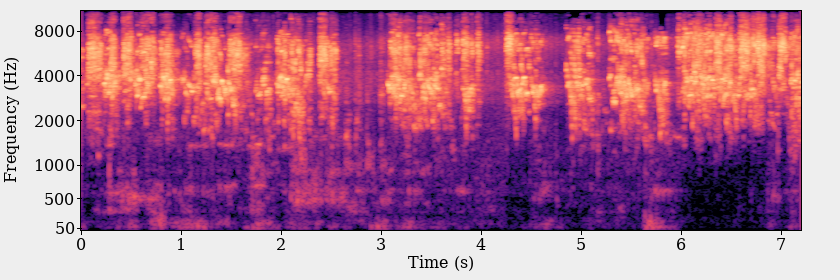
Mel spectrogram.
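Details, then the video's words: Budgerigars singing while eating: dense, buzzy, high chattering warble in bursts with short pauses, mixed with soft low thumps and rustles from feeding. "Beautiful Budgies Singing and Eating | Love Birds Chirping Sounds"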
